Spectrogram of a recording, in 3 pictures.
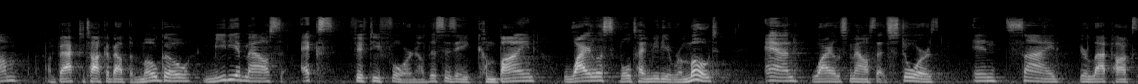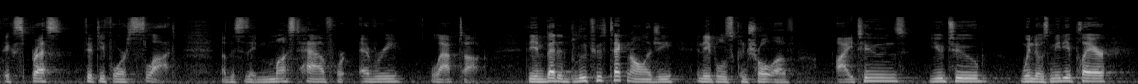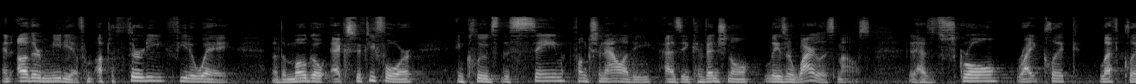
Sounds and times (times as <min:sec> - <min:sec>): Speech: 0:00.0 - 0:34.1.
